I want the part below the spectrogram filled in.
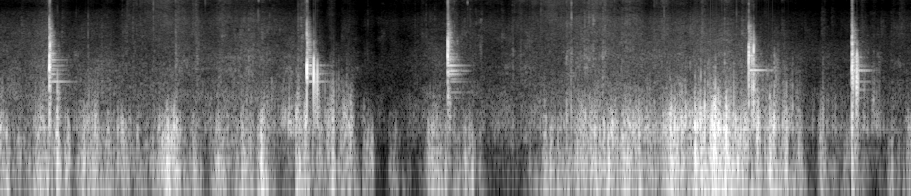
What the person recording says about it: It's called the ringing stone.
